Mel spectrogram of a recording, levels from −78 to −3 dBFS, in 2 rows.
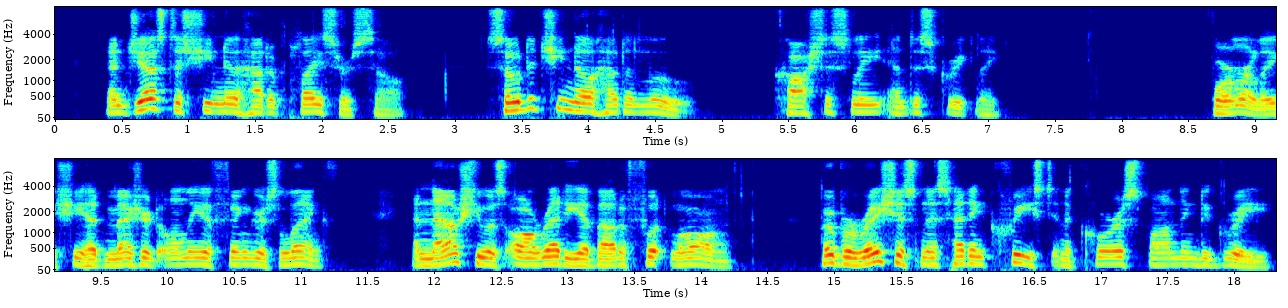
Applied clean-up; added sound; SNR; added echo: neural mask model DeepFilterNet 3.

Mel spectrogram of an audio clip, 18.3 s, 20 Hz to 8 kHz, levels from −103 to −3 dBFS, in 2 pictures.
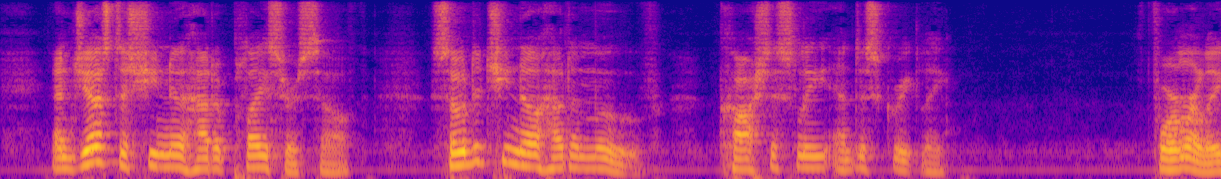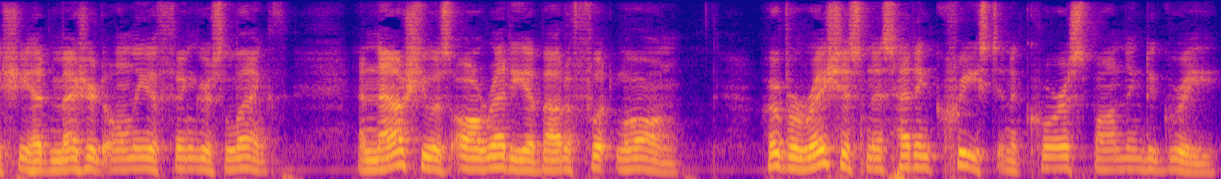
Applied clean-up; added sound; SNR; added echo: none; none; none; none.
